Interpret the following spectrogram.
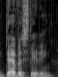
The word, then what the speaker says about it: devastating: for it is devastating yeah that's devastating and that's spelled s t a t i n g d e v a s t a t i n g it's devastating and that's why i could not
